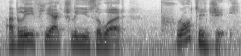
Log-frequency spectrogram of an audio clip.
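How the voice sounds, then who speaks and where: A man's voice: mid-range voice, quick pace, a little mellow, a little hiss or hum, close to an everyday voice. An actor in an audio drama playing a mysterious, encouraging male company boss who is polished, effusive and probing. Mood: welcoming.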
